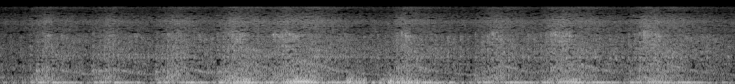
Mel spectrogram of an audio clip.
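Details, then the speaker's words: Honda Click 125 scooter engine before overhaul, revved in surges; dull knock that quickens and gets louder with throttle, following acceleration; connecting rod knock, fix is replacing whole crankshaft and block set. "Okay, sumasabay sa acceleration. Matic, ang problema niyan, connecting rod."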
